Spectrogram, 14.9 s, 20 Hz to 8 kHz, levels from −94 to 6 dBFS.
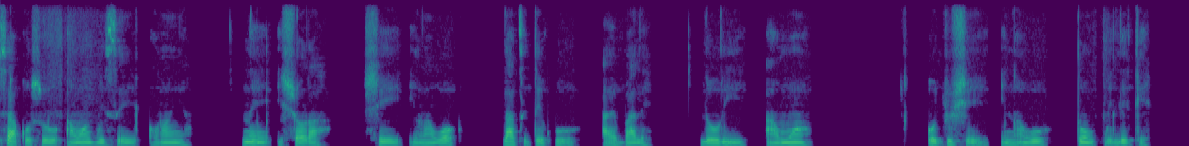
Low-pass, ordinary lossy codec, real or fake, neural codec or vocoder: none; none; real; none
